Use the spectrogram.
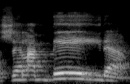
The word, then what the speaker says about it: geladeira: As palavras que têm a penúltima sílaba tônica são paroxítonas, ó, geladeira, o D é mais forte, e é a penúltima sílaba, né? É paroxítona.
